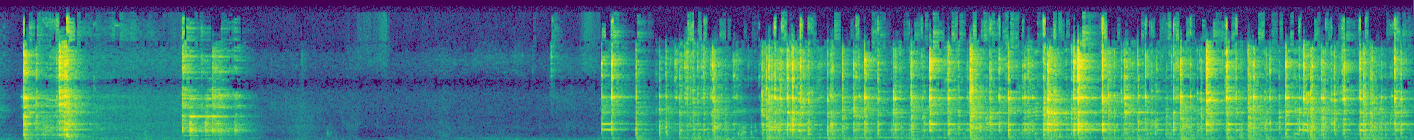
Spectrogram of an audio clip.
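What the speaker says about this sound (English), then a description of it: "And just keep stirring" Ice clinking and rattling in a glass as an Old Fashioned cocktail is stirred, starting with two short bursts, then a pause, then a steady run of close, bright chinks and clatters.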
